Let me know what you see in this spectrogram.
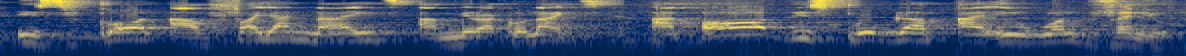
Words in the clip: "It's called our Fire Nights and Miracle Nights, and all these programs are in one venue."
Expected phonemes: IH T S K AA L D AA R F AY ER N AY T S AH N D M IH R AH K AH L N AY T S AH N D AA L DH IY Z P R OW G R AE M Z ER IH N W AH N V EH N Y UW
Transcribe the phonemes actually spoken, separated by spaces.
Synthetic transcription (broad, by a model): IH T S K AA L D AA F AY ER N AY T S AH N M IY R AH K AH N AY T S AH N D AA L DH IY S P R OW G R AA M AA IH N W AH N V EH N Y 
